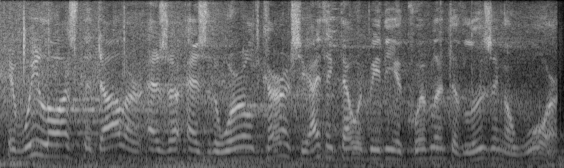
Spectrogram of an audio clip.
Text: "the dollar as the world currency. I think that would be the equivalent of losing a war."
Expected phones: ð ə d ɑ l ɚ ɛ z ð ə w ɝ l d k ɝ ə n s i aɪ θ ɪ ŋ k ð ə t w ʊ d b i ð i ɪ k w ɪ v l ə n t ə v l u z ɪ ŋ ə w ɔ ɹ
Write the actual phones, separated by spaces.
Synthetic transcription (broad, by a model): ð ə d ɑ l ɚ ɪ z ð ə w ɝ l d k ɝ ə n s i aɪ θ ɪ ŋ k ð ə t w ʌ d b i ð i ɪ k w ɪ v l ə n t ə v l u z ɪ ŋ ə w ɔ ɹ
